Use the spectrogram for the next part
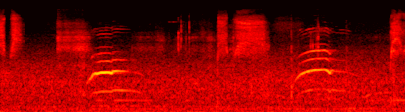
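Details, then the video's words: Two bright, arching meows from a hungry kitten near a cat lounging on a car, the second coming about two seconds after the first, with short noisy rustles around them. "Cat is chilling on a car while another hungry kitten shows up"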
